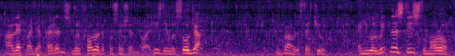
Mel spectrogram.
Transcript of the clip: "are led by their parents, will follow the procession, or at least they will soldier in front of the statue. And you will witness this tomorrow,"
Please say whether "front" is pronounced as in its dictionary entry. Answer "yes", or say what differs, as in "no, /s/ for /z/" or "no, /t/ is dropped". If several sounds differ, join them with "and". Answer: no, /t/ is dropped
